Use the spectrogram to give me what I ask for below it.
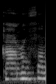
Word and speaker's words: talofa: a manner of visitors, but if we were at home and a friend comes along and we're casually saying, talofa lava Santos, we're using the K, okay. And if Santos was coming as a former, CMS president, of course, I'll be very shocked to come and say, my husband will say, oh, there's a man, I say, talofa lava Santos, I'm using the T.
